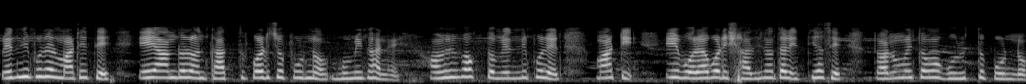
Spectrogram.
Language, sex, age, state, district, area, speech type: Bengali, female, 18-30, West Bengal, Purba Medinipur, rural, spontaneous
